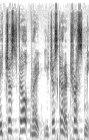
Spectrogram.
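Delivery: high cartoon voice. A player's character tells her to trust him, in Bubbles voice. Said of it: "In Bubbles' voice".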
